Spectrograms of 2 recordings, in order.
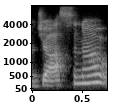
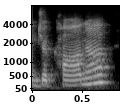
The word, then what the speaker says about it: jacana: It's about a bird called a jasana, or some people say jacana. That's an interesting thing with birds in general. Like, you can find different pronunciations for certain birds, and they're all right, depending on where you are and who's saying it.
